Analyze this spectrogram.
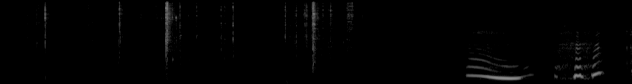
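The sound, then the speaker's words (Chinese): Keys jangle and clink in several quick, scattered bursts, metallic and crisp, then go quiet before a brief voiced sound follows. “好了，这是你下面的钥匙，自己打开吧。”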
